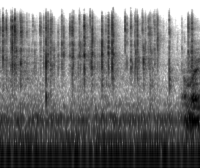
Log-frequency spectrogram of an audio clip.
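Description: Thin plastic candy wrapper crinkling and crackling as it is pulled open by hand, a rapid run of small clicks.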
